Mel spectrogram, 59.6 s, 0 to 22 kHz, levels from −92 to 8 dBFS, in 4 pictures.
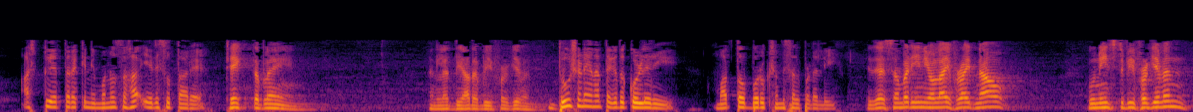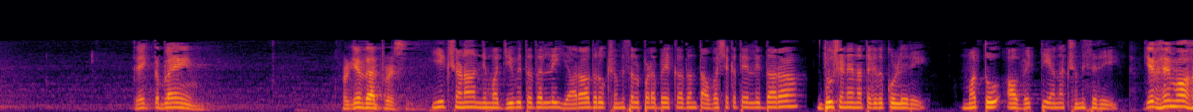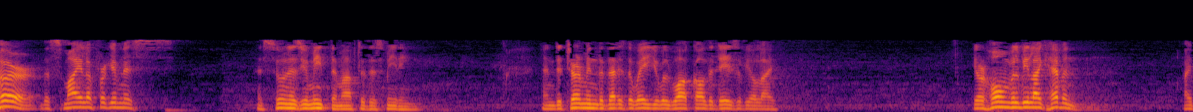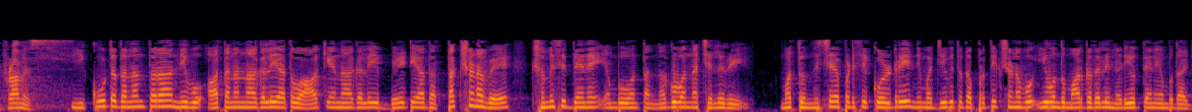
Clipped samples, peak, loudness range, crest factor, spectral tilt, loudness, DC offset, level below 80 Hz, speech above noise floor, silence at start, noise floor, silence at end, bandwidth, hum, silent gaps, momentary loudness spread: under 0.1%; -2 dBFS; 6 LU; 18 dB; -8.5 dB/octave; -19 LUFS; under 0.1%; -44 dBFS; 40 dB; 0.3 s; -59 dBFS; 0 s; 5.2 kHz; none; none; 13 LU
